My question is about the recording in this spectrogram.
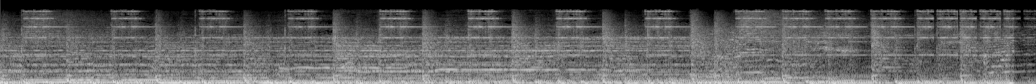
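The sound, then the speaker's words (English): A doorbell at the door of a flat is rung over and over by someone outside, insistent and loud, its bright repeated chimes layered over a dense wall of sustained tones that continues almost without a break until a brief drop at the end. “Outside, Marcus reaches for the bell again.”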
